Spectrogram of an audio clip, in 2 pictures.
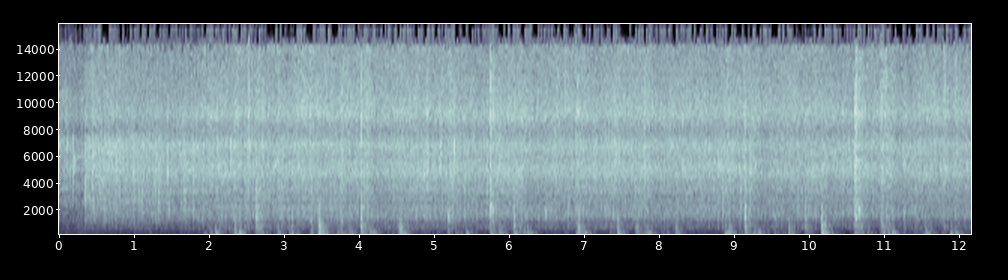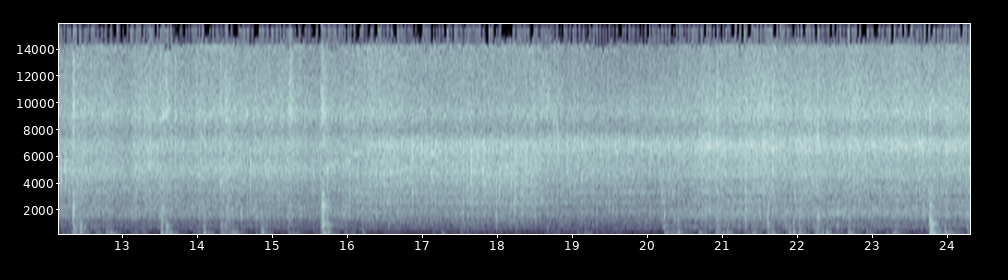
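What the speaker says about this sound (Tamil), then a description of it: "இந்த டைமில் நம்ம வாழைப்பூ கொத்தி கிண்டலாம்" Banana flower kootu fries in a pan under a dense, continuous sizzle, with constant rapid scraping and tapping from a stirring utensil, close and steady throughout, no voices.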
